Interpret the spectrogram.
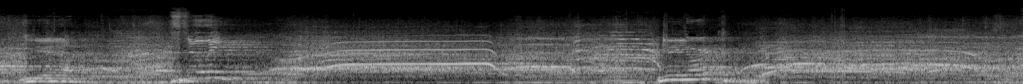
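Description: At about 8.31 s a short burst of processor overload crackle comes in and clears by 8.45 s. What's happening is the processor falling behind on its buffer deadlines several times in a row, something like five misses, which fits buffers of around 10 ms each. Each missed slot gets filled with a scrap of old audio, so you hear hard-edged repeats butting together as a gritty tearing over the sound before it settles.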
